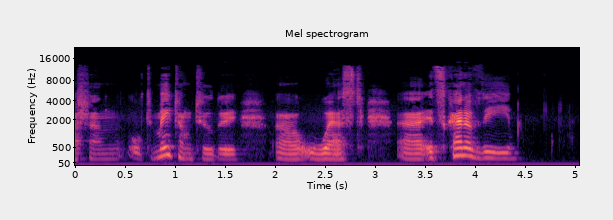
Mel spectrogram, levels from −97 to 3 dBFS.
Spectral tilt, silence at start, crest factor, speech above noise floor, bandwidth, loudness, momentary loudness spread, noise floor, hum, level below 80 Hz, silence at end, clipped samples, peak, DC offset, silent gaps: -3.5 dB/octave; 0 s; 26 dB; 41 dB; 13.5 kHz; -27 LUFS; 20 LU; -70 dBFS; none; -80 dBFS; 0.65 s; under 0.1%; -4 dBFS; under 0.1%; none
